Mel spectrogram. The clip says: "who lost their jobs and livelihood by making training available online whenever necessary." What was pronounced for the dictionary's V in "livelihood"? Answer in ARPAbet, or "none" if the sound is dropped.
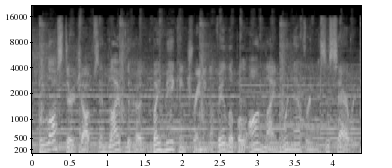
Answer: B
